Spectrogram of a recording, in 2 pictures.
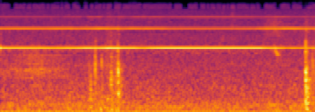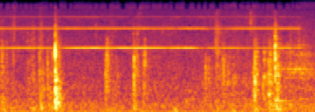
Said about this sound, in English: I've got it set to beep so you'll hear it if it goes off.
